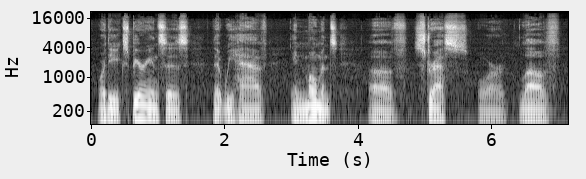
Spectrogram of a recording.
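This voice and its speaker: Dark-voiced man musing earnestly. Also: fairly low pitch. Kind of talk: reflective spoken monologue to camera. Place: bedroom. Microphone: camera set up in front of him.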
